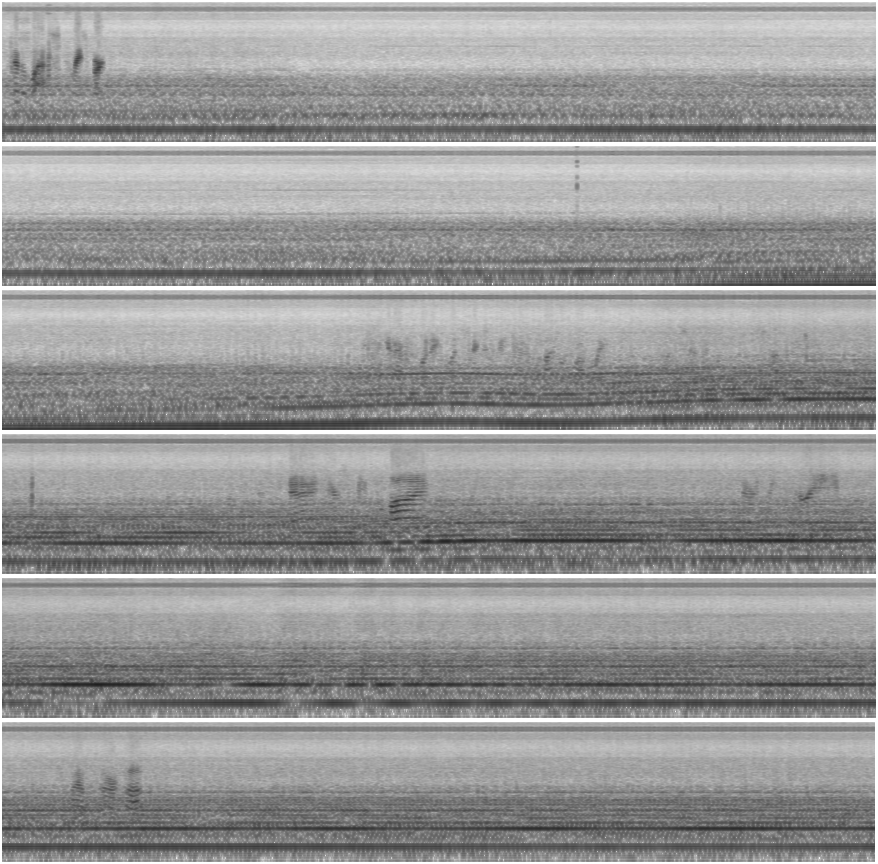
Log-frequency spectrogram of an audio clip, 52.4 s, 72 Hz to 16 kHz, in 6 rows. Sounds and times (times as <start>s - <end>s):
Speech: 0.0s - 1.1s, 21.1s - 23.6s, 28.8s - 30.6s, 33.6s - 34.6s, 44.4s - 45.2s.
